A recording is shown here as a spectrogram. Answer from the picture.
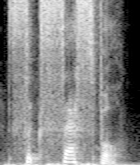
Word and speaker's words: successful: Number 13, successful. Successful. A lot of people will say successful or successful. It should be successful, stressing the ses.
